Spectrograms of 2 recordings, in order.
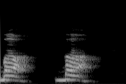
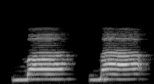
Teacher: मजबूत लहजे पर होंठ किसी कदर ऊपर नीचे खोलते हुए आवाज को बगैर लंबा किए जबर की अदायगी की जाती है। यानी आपने, जब आप जबर अदा करते हैं तो आपका मुंह जो है वो खुलता है, बट आपने जब अपना मुंह खोलना है तो बहुत ज्यादा मुंह नहीं खोलना।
